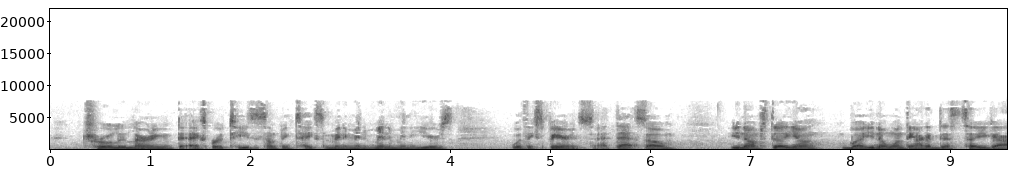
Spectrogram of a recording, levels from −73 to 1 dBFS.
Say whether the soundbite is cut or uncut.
cut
